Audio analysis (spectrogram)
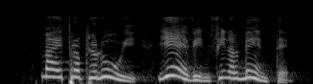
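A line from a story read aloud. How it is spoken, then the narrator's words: Warmly teasing exclamation. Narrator (Italian): esclamò con un sorriso cordialmente canzonatorio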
